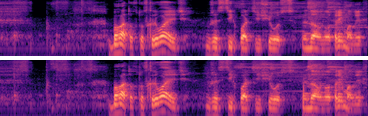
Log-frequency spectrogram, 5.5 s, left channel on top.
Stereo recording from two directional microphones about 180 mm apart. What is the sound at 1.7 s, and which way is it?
Speech, 25° left (ahead or behind).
